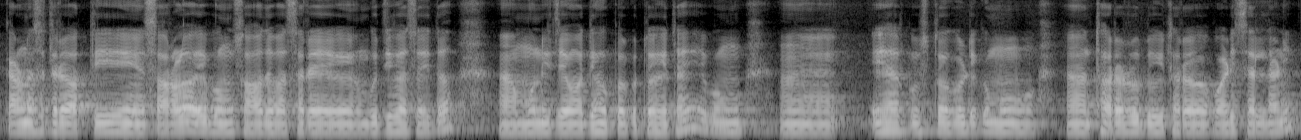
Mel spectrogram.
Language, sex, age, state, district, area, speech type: Odia, male, 30-45, Odisha, Khordha, rural, spontaneous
